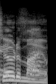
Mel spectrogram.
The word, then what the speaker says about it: Sotomayor: soda Sonia mayor that's that is the worst pronunciation I said it wrong that I've ever heard Sotomayor one Sonia Soto Sonia Sotomayor uh that they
